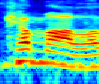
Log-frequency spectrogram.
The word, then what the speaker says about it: Kamala: It's Kamala, like a comma, Kamala.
